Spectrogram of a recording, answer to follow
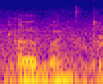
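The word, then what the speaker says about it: البيت: Kalau tanwin dibuang, Al-baitu.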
